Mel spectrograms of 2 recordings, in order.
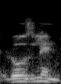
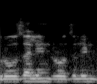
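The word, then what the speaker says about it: Rosalind: You like it, उसमें touch stone, और इसमें रोजलिंड, हम लोग रोजलिंड बोलते हैं, एग्जैक्ट प्रोनाउंसिएशन तो है रोजलिंड की कैरेक्टर बहुत फेमस है।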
